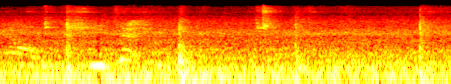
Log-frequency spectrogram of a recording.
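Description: Interior of a double-decker bus under way: a low steady drone from the bus, with a few short knocks, rattles and brief pitched squeaks over it.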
